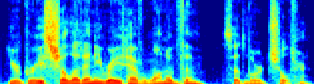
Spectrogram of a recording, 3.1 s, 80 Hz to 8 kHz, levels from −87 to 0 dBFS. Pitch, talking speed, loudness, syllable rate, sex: 95 Hz, 250 wpm, -16 LUFS, 5.9 syllables/s, male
